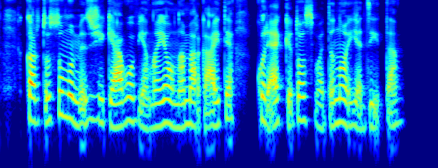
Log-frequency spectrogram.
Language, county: Lithuanian, Marijampolė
